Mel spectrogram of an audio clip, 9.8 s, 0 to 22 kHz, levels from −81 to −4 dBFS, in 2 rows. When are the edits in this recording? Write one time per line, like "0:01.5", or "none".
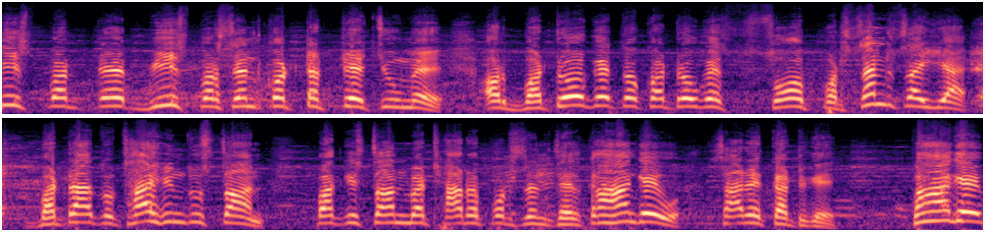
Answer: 0:02.3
